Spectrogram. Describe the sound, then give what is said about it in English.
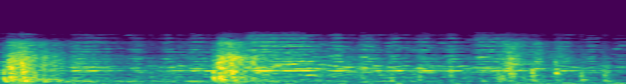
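Rifle gunfire on a rocky, boulder-strewn slope during a shootout with an outlaw: a few sharp, booming shots, the loudest near the middle, over a steady, noisy rumble. “Take your rifle and keep firing at him. Make him take cover.”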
